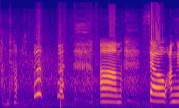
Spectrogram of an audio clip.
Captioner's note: chuckles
